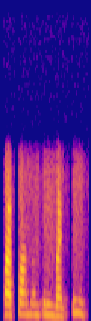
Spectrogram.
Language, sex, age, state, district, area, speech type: Telugu, female, 18-30, Andhra Pradesh, Annamaya, rural, conversation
